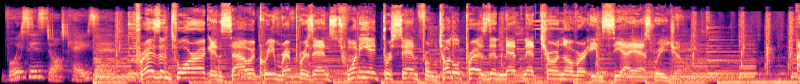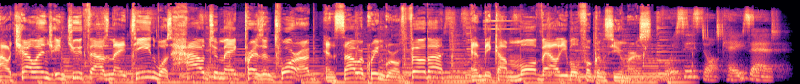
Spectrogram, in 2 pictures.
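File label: English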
